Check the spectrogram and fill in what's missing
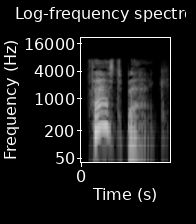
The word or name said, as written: fastback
